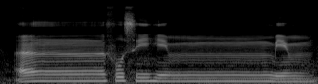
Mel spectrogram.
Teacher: Anfusihim mim yakni huruf mim yang berharakat sukun bertemu dengan huruf mim tasydid berharakat kasrah gitu. Caranya yakni dengan didengungkan, diidghamkan, dimasukkan ke dalam huruf mim berikutnya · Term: idgham mimi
